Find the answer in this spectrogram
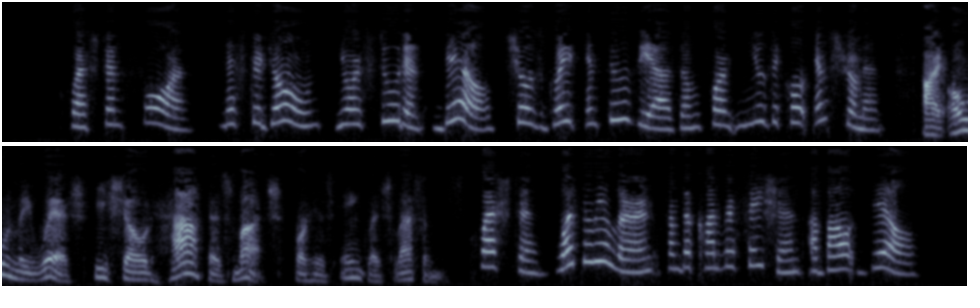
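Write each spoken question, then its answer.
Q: What do we learn from the conversation about Bill?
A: He is more interested in musical instruments than in his English lessons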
